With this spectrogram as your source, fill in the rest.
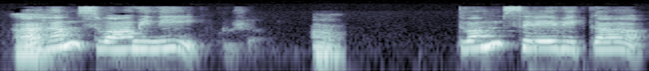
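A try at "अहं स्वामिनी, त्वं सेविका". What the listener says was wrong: Good.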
